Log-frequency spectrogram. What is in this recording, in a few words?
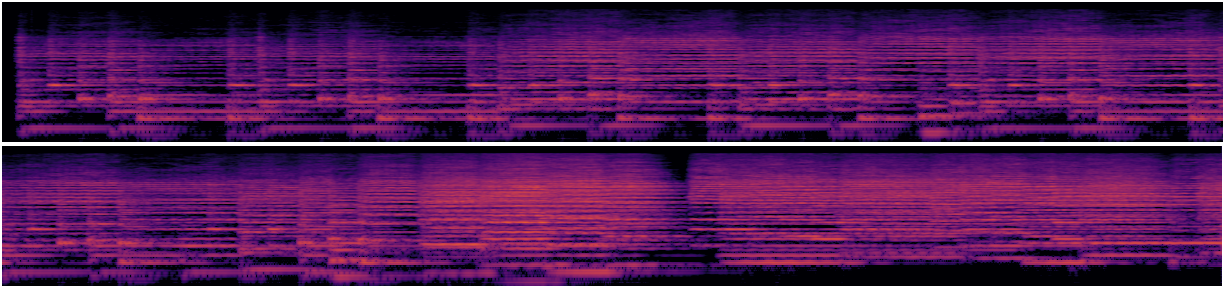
Jingle Bells arr. for String Quartet; Ilan Chouraki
